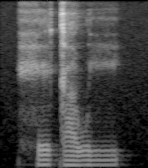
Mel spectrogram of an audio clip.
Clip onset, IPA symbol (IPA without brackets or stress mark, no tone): h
